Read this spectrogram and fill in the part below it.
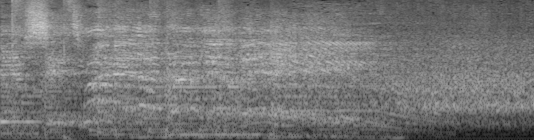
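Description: A group of men and a woman sing loudly and cheerfully together.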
